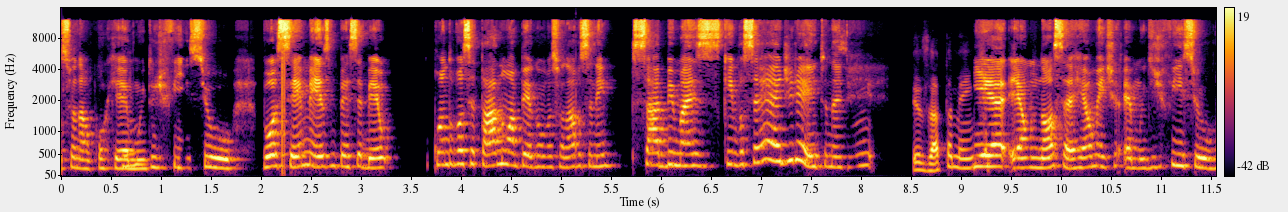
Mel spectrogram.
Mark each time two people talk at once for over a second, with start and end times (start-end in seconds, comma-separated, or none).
none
